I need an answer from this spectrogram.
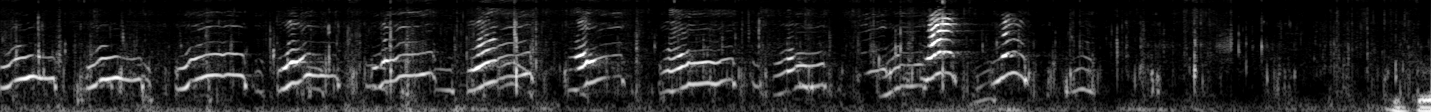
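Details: American Pit Bull Terrier puppies at morning feeding time, offered a vitamin and mineral supplement, give a rapid run of about a dozen high, upward-sliding whines and squeaks, thinning out toward the end as a person's voice is heard.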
